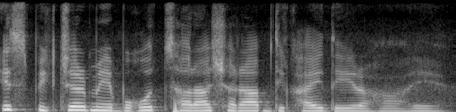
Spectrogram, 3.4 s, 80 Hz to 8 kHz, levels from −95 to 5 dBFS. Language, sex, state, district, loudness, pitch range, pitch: Hindi, female, Arunachal Pradesh, Papum Pare, -17 LUFS, 185-230 Hz, 205 Hz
